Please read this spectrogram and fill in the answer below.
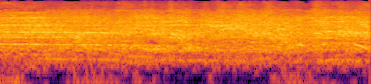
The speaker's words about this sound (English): Jump ball or a foul? The referees don't even know. They're talking about it. Crowd's getting into it now.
